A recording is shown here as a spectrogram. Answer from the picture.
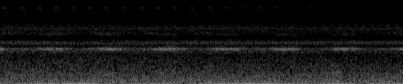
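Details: Evening outdoors on a deck with a chihuahua puppy, crickets chirping; about six sharp, high chirps at regular intervals, accompanied by steady low-frequency hiss and a quiet, rapid high pulsing in the background.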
